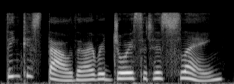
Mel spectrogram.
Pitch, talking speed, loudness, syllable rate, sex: 250 Hz, 205 wpm, -16 LUFS, 5.1 syllables/s, female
